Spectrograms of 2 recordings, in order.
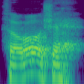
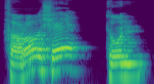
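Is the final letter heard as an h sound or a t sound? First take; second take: h sound; t sound. First: The word ends with a soft h sound. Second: The letter is sounded as t before an ending. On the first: "I pronounce it as H sound or he sound" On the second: "I pronounce it as ta sound"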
